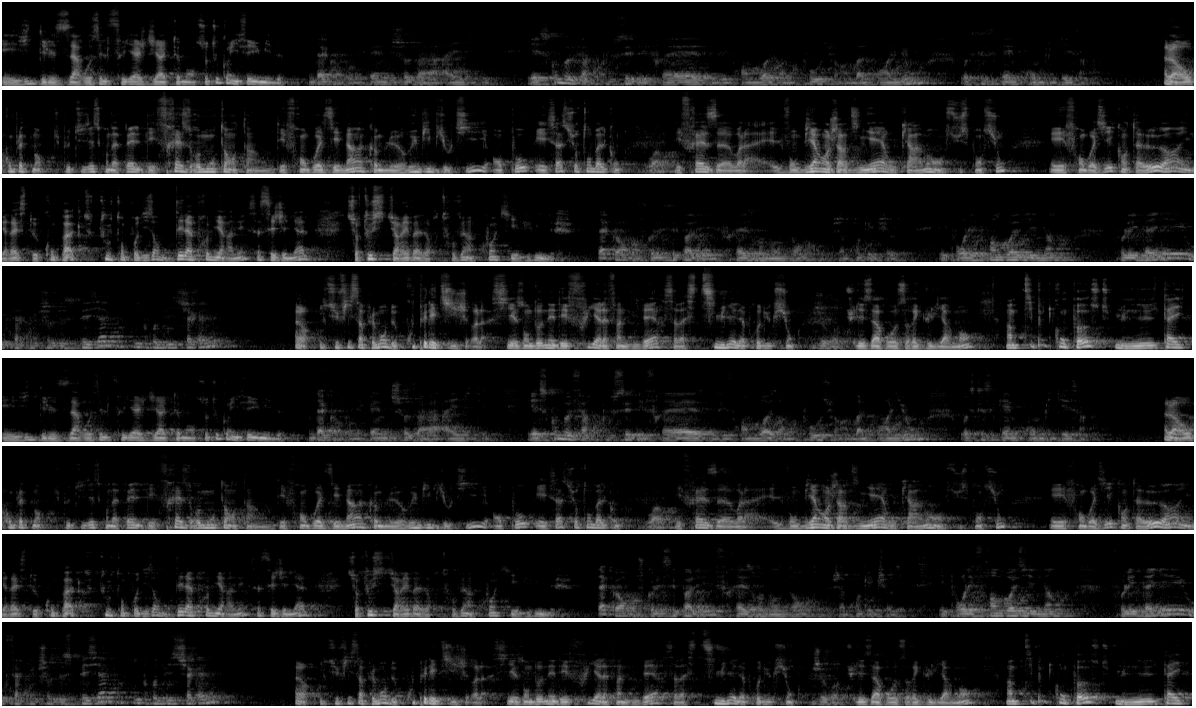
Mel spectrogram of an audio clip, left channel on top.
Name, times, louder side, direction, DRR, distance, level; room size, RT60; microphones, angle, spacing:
voice 1, 0.0-2.8 11.6-18.1 18.6-29.5 38.7-43.7 44.2-47.6, left 2 dB, 60° left, 8 dB, 1.0 m, -31 dB
voice 2, 3.1-4.7 5.0-10.9 18.3-18.6 25.0-25.1 29.8-37.9 43.8-44.1, right 1 dB, 70° right, 5 dB, 4.5 m, -40 dB
25.5 x 23.5 x 4.4 m, 0.73 s
head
